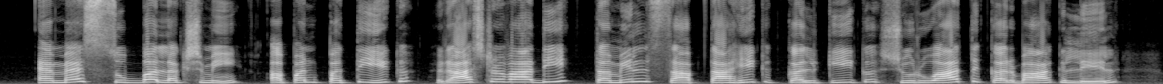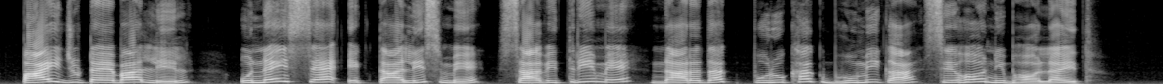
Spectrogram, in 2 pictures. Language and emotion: Maithili, neutral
